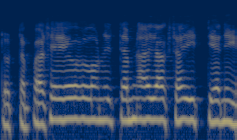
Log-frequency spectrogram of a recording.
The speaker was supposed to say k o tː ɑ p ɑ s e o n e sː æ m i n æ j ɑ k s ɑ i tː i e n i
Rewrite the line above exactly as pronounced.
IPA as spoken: t o tː ɑ p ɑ s e o n e tː æ m i n æ j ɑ k s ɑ i tː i æ n i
